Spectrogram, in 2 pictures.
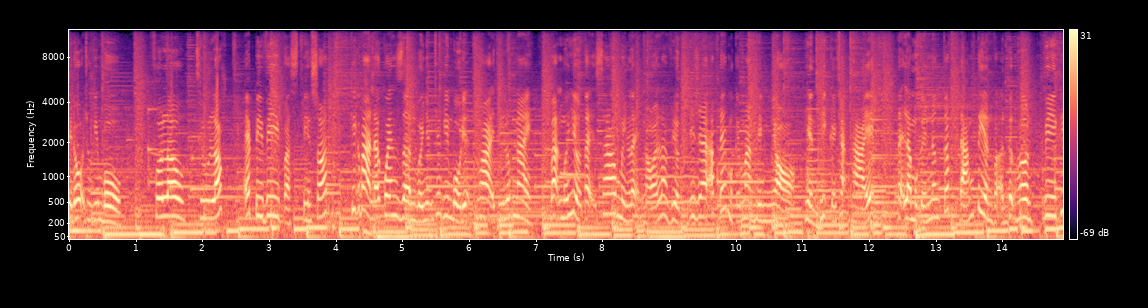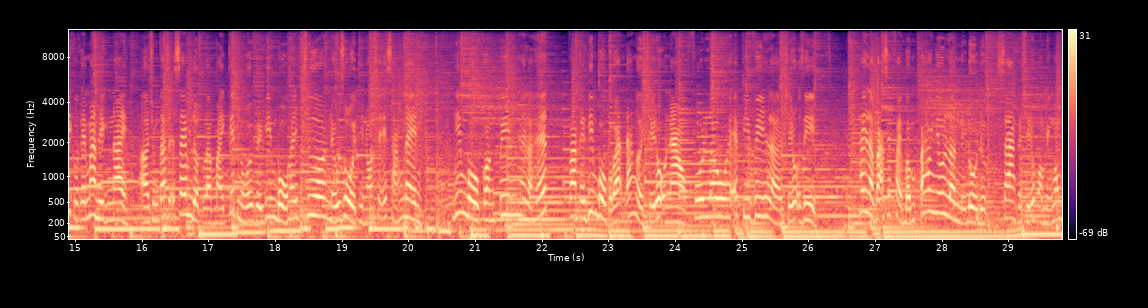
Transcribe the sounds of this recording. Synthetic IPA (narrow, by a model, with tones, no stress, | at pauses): ə˨˦ɗo̰˧˨t͡ɕɔ˧ɣi˧mɓo˨˩ | fəː˧lə˧wt̪ʰi˧wlə˦˥p̚ʔɛ˦˥p̚pi˧vi˧vaː˨˩spi˧nsɔ˦˥t̚xi˧ka˦˥k̚ɓaː˧˨ɗa̰ː˧˥kwɛ˧nzə˨˩nvəː˨˦jɲɨ̰˧˥ŋt͡ɕɨ˦˥ək̚ɣi˧mɓo˨˩ɗḭ˧˨ənt̪ʰwa̰ː˧˨jt̪ʰi˨˩lʊ˦˥k͡p̚na˨˩j | ɓa̰ː˧˨nməː˨˦jhi˧˩əwt̪a̰ː˧˨jsaː˧wmï˨˩ŋ̟la̰ː˧˨jnɔ˨˦jlaː˨˩vi˨˩ək̚ɗi˧zaː˧ʔaː˦˥p̚ɗe˦˥t̚mo˨˩t̚kaː˨˦ma̰ː˧˨nhï˨˩ŋ̟ɲɔ˧˩hi˨˩ənt̪ʰḭ˧˨kaː˨˦jt͡ɕa̰ː˧˨ŋt̪ʰaː˨˦jʔə˦jla̰˧˨jlaː˨˩mo˨˩t̚kaː˨˦jnə˧nkə˦˥p̚ɗaː˨˦ŋt̪i˨˩ənvaː˨˩ʔə˨˦nt̪ɨ̰˧˨ŋhəː˧n | vi˨˩xi˧kɔ˨˦kaː˨˦jmaː˧˨˩nhï˨˩ŋ̟na˨˩jʔəː˨˩t͡ɕʊ˨˦ŋ͡mt̪aː˧sɛ̰˧˥sɛ˧mɗɨ˨˩ək̚laː˨˩ma˨˦jke˦˥t̚no˨˦jveː˨˦ɣi˧mɓo˨˩ha˧jt͡ɕɨ˧əne˨˦wzo˨˩jt̪ʰi˨˩nɔ˨˦sɛ̰˧˥saː˨˦ŋɗɛ˨˩n | ɣi˧mɓo˨˩kɔ˨˩nfi˧mha˧jlaː˨˩ɦe˦˥t̚ | vaː˨˩kaː˨˦jɣi˧mɓo˨˩ku˧˩əɓa̰ː˧˨nɗaː˧ŋʔəː˧˩t͡ɕə˨˦ɗo̰˧˨naː˨˩wfo˧lə˧wʔɛ˦˥p̚i˧vi˧ha˧jlaː˨˩t͡ɕə˨˦ɗo̰˧˨zi˨˩ | ha˧jlaː˨˩ɓa̰ː˧˨nsɛ̰˧˥faː˧˩jɓə˨˦mɓaː˧wɲi˧əwlə˨˩nɗe˧˩ɗo˧˩jɗɨ˨˩ək̚saː˧ŋkaː˨˦t͡ɕe˨˦o̰ː˧˨˧mï˨˩ŋ̟ma˧wŋ͡m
